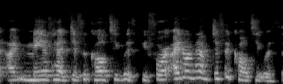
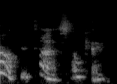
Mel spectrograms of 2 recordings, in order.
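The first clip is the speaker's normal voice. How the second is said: soft, higher, quietly amazed; hushed surprise; 7 semitones higher, 12 dB quieter than usual. Retold or imitated. Client quietly realizing the clearing actually helped, soft surprise. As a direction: murmur it like a pleased discovery.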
